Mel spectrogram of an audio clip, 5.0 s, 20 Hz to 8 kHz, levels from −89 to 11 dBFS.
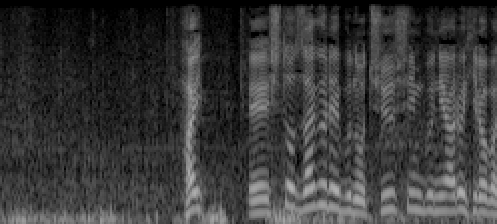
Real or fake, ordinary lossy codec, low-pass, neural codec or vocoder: real; none; 7.2 kHz; none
